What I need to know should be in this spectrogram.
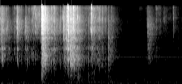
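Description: Hands handle plastic-wrapped card packs with soft crinkles and taps.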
